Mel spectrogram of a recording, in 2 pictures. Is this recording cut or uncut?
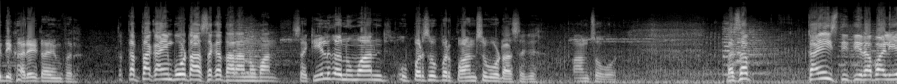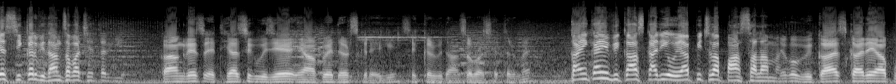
uncut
